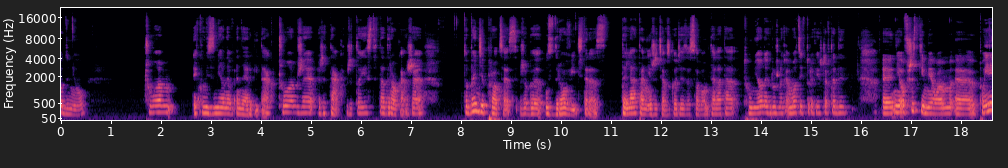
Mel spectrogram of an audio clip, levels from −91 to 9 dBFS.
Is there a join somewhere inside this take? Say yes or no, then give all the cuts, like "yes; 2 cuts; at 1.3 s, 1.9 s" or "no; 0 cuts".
no; 0 cuts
